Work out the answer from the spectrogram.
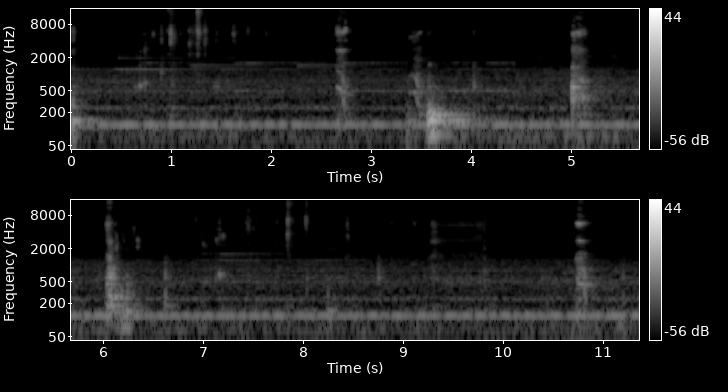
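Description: Brief sharp clicks recurring every one to two seconds over a low steady hum, fitting hiccups in a cat.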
